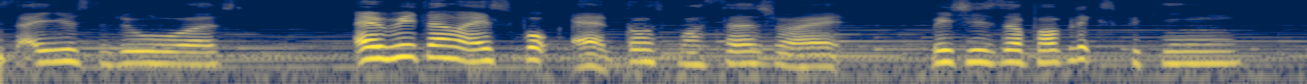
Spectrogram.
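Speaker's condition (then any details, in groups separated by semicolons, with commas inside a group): Cerebral palsy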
